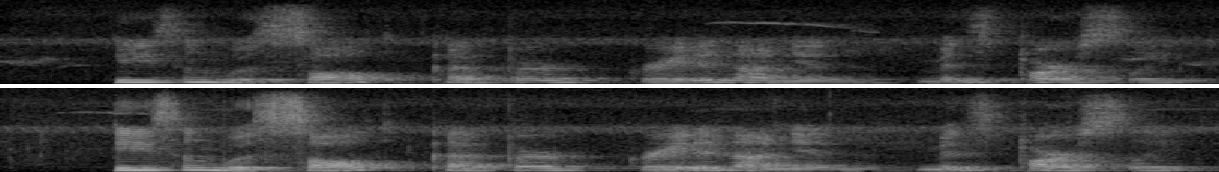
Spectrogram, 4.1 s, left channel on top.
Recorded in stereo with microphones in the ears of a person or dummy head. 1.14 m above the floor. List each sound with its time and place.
0.4 s a woman speaking: 60° right (ahead or behind), 0.7 m; by 4.0 s 25° right (ahead or behind), 3 m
